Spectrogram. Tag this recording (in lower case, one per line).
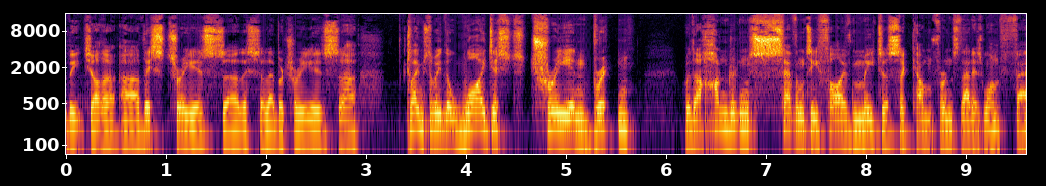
speech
